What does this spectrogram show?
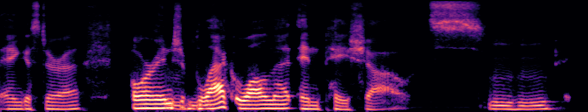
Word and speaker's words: Peychaud's: Orange, black walnut, and Peychaud's. Peychaud's? How do you pronounce that?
